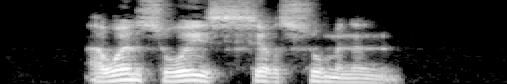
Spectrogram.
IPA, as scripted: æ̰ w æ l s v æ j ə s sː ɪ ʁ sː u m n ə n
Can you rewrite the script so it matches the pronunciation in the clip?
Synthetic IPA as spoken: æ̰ w æ l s w æ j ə s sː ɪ ʁ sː u m n ə n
